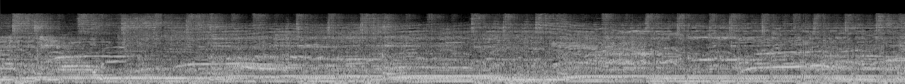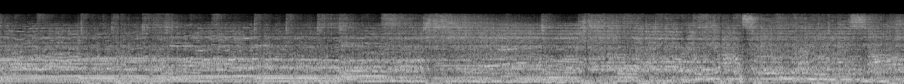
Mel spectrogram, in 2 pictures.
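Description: Live rock band playing loudly in a large hall: sustained distorted electric guitar and bass chords over drums, with voices shouting over the music.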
